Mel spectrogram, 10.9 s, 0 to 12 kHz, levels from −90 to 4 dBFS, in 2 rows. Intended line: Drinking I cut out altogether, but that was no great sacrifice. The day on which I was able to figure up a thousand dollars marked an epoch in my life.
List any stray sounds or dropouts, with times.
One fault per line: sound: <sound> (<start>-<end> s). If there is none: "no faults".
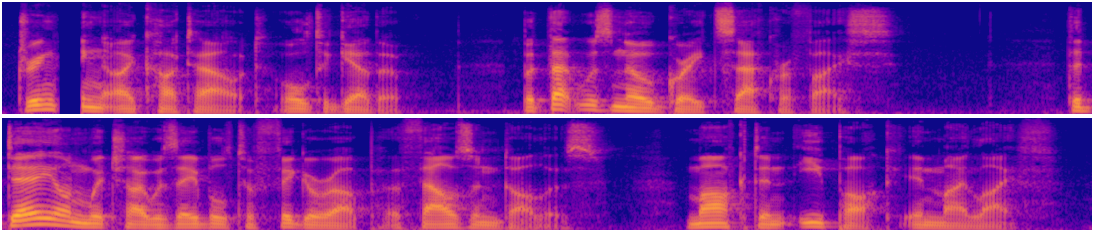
sound: dropout (0.3-0.4 s)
